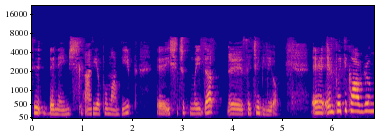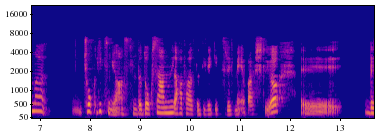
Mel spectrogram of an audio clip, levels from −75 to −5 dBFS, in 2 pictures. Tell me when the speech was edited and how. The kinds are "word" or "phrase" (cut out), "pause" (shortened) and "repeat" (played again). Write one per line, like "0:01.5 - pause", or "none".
0:01.2 - word
0:01.8 - word
0:02.9 - word
0:08.1 - word
0:09.7 - word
